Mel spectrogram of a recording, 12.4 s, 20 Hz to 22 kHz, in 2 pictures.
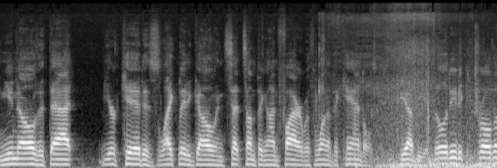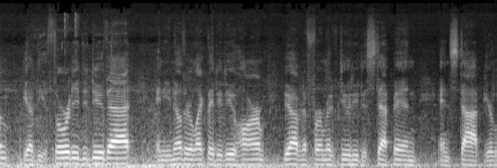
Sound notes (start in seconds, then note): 3.9 fire igniting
